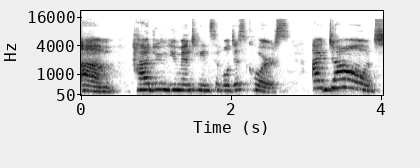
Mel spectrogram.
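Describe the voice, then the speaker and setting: Loud and lively in intonation, a woman with a high pitch and an American accent speaks at a fairly slow pace. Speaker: university staff member. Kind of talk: online talk. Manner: frequent fillers (um); loud, passionate.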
